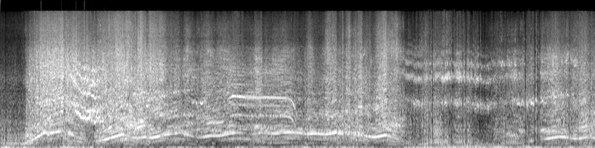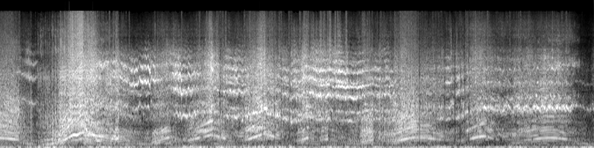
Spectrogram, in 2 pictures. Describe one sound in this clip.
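A race truck engine revs hard, its pitch rising and falling.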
